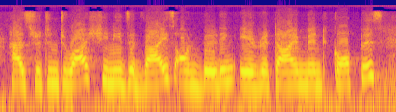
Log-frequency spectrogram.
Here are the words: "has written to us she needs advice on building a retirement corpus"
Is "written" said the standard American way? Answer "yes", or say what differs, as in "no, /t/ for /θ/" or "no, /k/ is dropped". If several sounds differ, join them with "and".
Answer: yes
